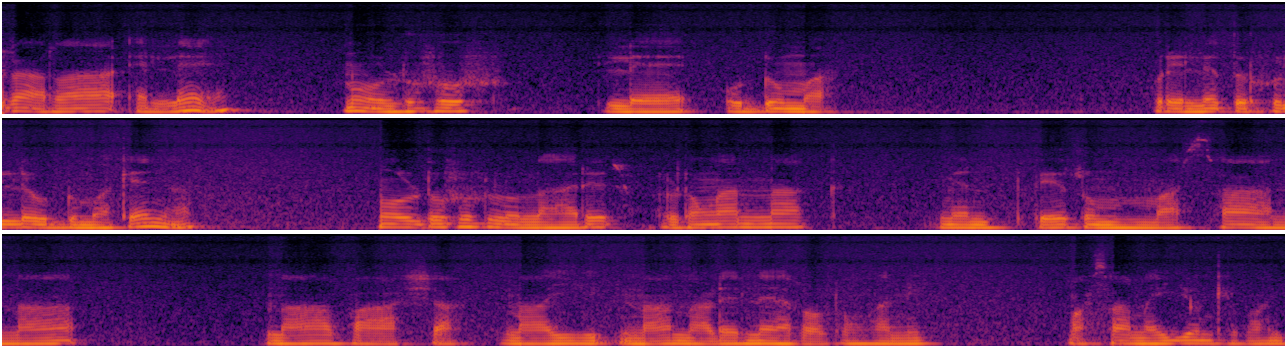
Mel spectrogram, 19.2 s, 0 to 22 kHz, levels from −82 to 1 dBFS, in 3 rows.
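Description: Gain pumping runs through the whole clip. The gain ducks by around 5 dB under loud speech, likely from excessive gain hitting a fast limiter.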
